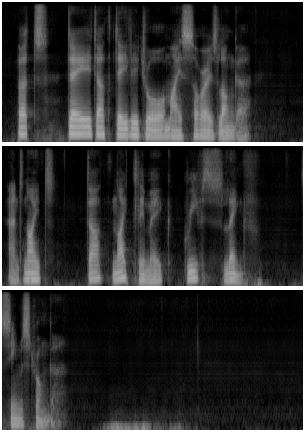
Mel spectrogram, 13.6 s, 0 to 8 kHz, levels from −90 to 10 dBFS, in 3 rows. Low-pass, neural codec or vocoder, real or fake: 7.2 kHz; codec, 24 kHz, 0.9 kbps, DualCodec; fake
